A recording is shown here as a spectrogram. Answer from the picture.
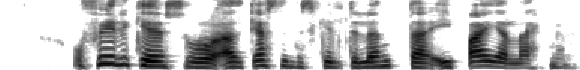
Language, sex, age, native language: Icelandic, female, 40-49, Icelandic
